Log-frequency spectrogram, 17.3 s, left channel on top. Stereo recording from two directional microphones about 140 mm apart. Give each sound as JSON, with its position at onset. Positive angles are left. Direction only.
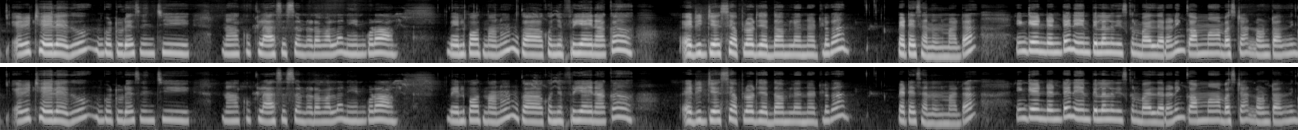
{"t": 0.0, "sound": "a woman's voice", "side_deg": 30}
{"t": 4.9, "sound": "speech", "side_deg": 5}
{"t": 6.0, "sound": "a woman's voice", "side_deg": 20}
